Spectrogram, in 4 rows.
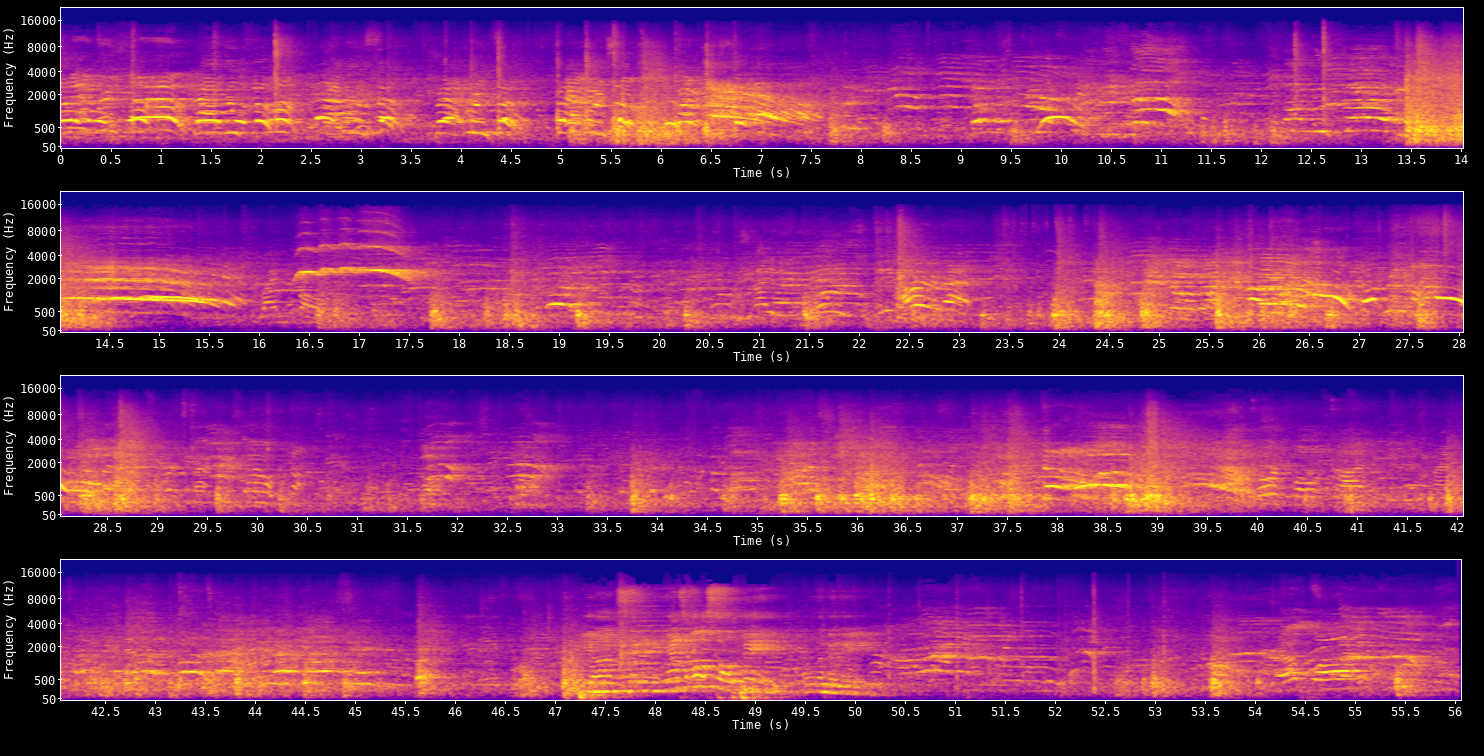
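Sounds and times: crowd cheering and shouting: 0.0 - 19.6, 24.4 - 30.3, 37.5 - 40.2.

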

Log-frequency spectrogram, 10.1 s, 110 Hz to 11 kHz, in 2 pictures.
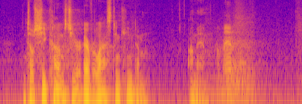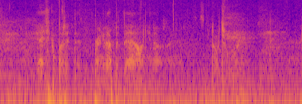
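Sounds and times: faint whispered voices: 5.6 - 9.3.

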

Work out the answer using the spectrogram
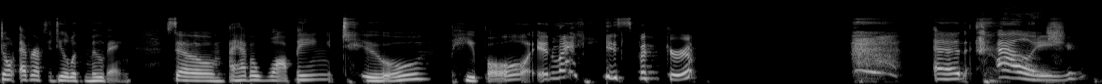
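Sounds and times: woman's breathy laughing sigh: 8.6 - 9.0.

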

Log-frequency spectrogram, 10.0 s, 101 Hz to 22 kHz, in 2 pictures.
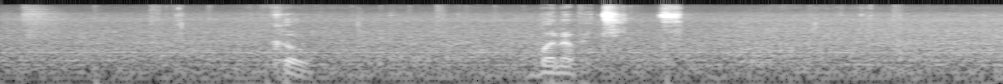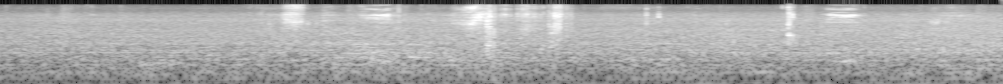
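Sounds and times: ventilation hum: 0.0 - 10.0.

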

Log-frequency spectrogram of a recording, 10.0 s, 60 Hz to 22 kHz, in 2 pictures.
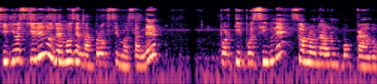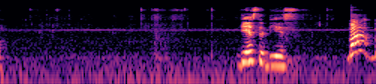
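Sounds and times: faint high whine: 0.0 - 10.0
low background hum: 0.0 - 10.0.

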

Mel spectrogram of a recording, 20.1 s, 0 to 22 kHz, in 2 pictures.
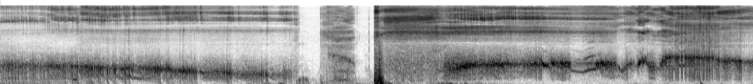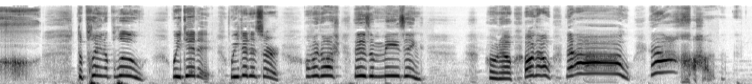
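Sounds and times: wavering mouth tone: 0.0 - 4.1, 5.0 - 10.6
mouth crack sound effect: 5.0 - 10.6.

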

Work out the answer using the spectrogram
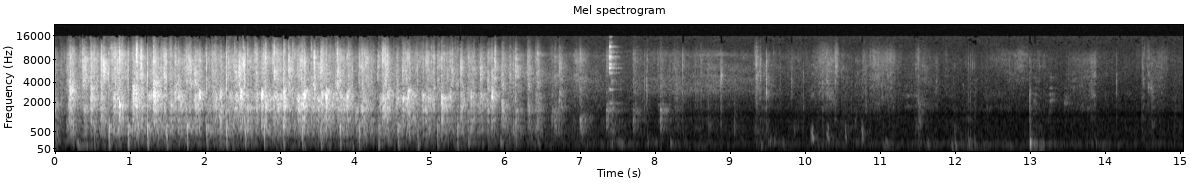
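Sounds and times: audience applauding: 0.0 - 8.4.

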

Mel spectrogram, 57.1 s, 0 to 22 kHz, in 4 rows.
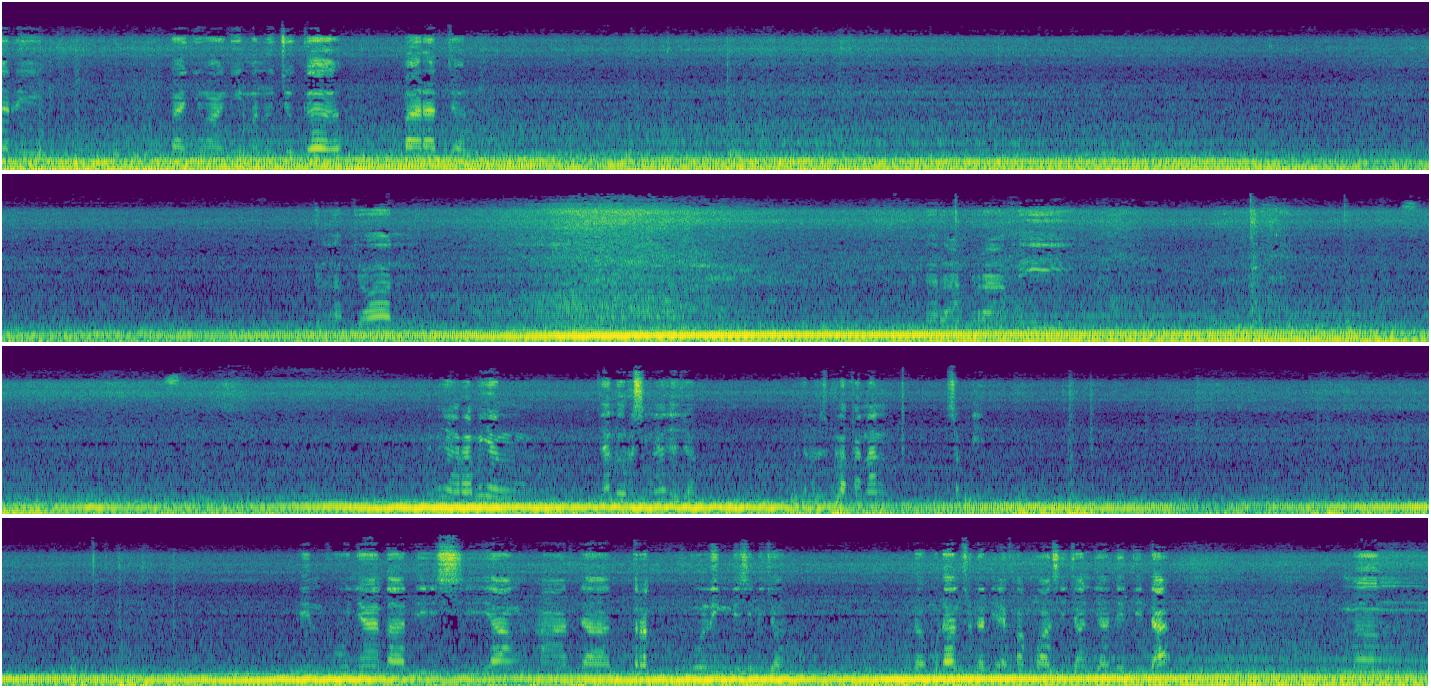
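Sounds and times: car engine humming: 0.0 - 57.0.

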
